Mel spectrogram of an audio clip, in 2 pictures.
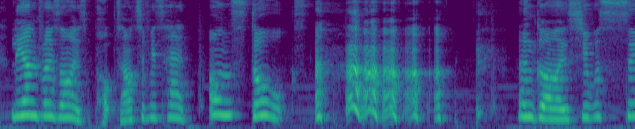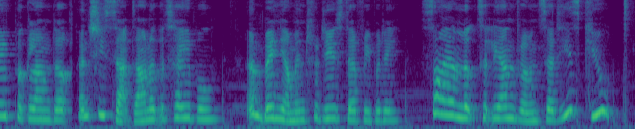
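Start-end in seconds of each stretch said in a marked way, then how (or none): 3.1-4.4 high, rippling laugh; hearty laugh. Real, not acted. Narrator tickled by eyes out on stalks, hearty laugh. 11.9-12.6 lightly acted, higher-pitched compliment; mock admiring. Cyan looks at Leandro, mock admiring.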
